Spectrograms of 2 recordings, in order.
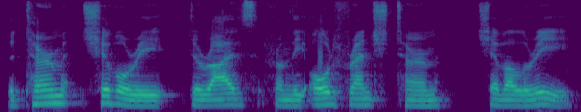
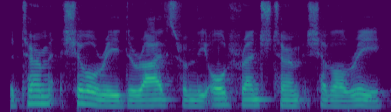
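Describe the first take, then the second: First: It is read slowly and carefully. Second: It is read at normal fast speed.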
